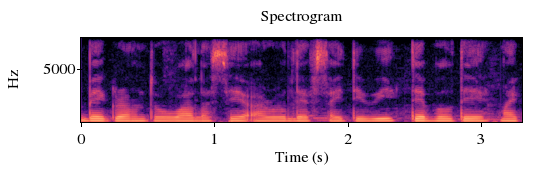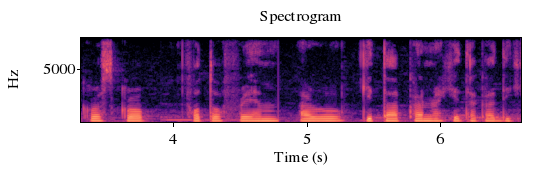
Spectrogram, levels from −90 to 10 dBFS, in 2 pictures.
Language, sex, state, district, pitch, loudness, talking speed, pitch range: Nagamese, female, Nagaland, Kohima, 175 Hz, -17 LUFS, 180 wpm, 170-180 Hz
